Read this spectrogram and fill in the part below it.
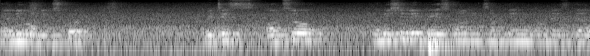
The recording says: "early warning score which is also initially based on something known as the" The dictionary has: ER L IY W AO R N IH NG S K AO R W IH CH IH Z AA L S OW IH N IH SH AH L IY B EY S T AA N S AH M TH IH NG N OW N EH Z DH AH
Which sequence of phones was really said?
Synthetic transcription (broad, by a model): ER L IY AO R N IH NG S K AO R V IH CH IH Z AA L S OW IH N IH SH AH L IY B EY S T AA N S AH M T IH NG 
